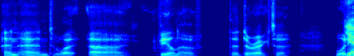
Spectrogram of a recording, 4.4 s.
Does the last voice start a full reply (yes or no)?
no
